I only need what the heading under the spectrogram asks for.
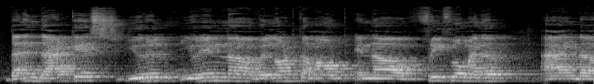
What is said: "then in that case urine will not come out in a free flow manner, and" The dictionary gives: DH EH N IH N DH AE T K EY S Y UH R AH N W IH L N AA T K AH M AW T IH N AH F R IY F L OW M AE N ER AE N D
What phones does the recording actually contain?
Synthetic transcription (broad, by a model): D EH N IH N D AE T K EY S Y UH L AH N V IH L N AA T K AH M AW T IH N AH F R IY F L OW M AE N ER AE N D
